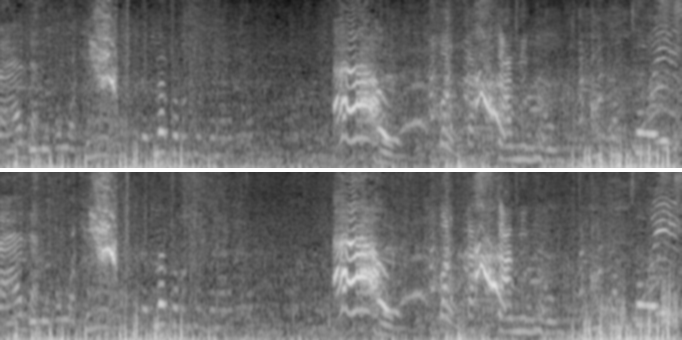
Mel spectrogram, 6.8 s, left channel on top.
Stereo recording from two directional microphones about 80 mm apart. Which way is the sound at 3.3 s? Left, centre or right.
Right.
